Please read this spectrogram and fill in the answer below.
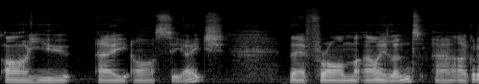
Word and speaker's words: Ruarch: It's from a company called Ruarch, I think that's how it's pronounced, R-U-A-R-C-H.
